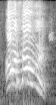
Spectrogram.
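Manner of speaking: loud, high-pitched outburst; excited shout. Real, not acted. Fan reacting to the wrestling finish, excited shout. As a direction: shout it as the match seems finished. Calling out during a wrestling match.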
